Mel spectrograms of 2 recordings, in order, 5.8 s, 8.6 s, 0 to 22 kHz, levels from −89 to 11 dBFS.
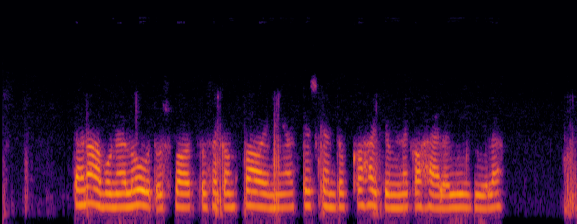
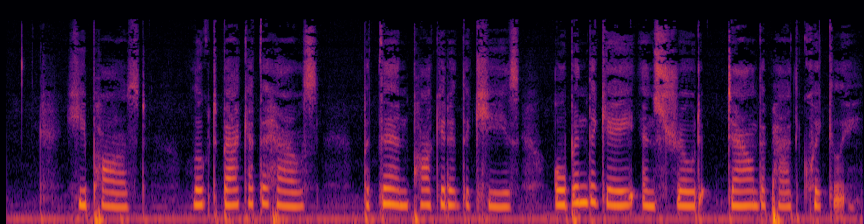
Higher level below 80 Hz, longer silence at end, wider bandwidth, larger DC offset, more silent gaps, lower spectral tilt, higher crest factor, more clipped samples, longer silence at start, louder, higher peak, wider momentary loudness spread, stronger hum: second, -58 dBFS vs -36 dBFS; about the same, 0 s vs 0 s; second, 6 kHz vs 16 kHz; neither; neither; first, -9.5 dB/octave vs -5 dB/octave; about the same, 16 dB vs 20 dB; neither; first, 0.25 s vs 0.05 s; first, -16 LUFS vs -25 LUFS; about the same, -2 dBFS vs -4 dBFS; second, 8 LU vs 14 LU; neither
